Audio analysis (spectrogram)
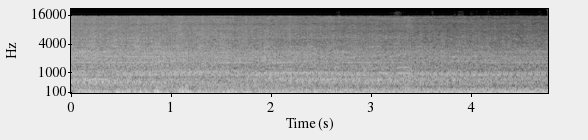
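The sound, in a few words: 2016 Chevrolet Tahoe LTZ engine idling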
